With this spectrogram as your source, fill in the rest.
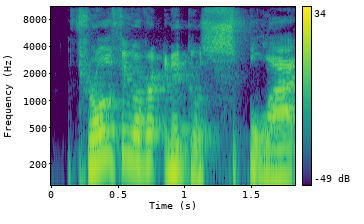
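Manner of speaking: normal talking voice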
